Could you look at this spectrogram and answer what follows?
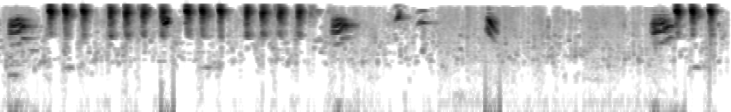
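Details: Rusty-collared seedeater calling to attract a female: a fast series of a dozen sharp, high, buzzy notes, then a few slurred whistled sweeps before another burst of sharp notes at the end.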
